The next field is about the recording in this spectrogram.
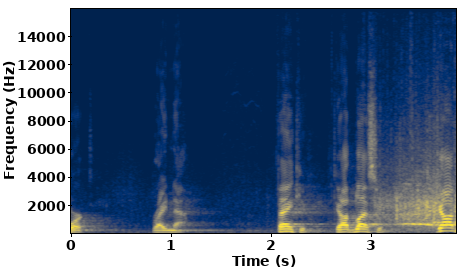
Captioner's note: applause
